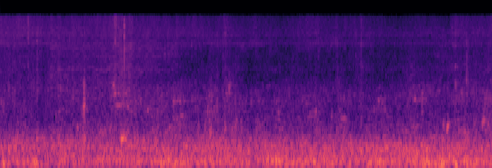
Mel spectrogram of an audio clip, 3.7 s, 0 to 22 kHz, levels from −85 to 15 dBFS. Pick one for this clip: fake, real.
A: fake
